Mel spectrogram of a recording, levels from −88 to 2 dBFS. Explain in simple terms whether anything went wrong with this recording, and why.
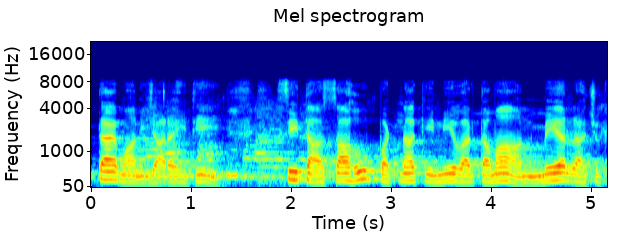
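Nothing went wrong: the audio simply travelled over an ordinary internet call connection, which keeps the sound only up to about 8 kHz and leaves the normal texture of call compression, and nothing beyond that happened to it.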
